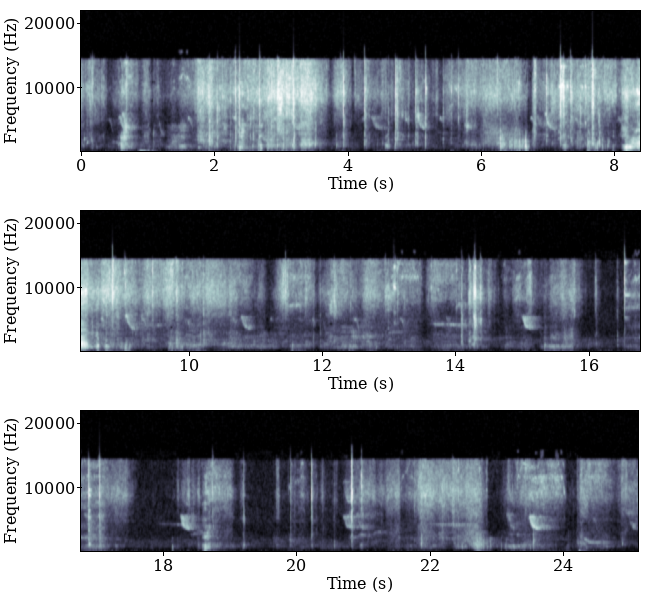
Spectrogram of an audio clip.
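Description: Irregular rustling and knocks in grass, loudest in spells about two to four seconds and eight seconds in, then sparser: a freshly landed hampala being handled on the grassy bank with the fishing gear.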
